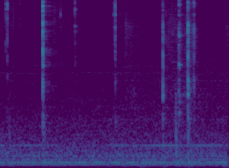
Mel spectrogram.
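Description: Metal spoon stirring ground almonds, sugar and soft butter into a paste in a glass bowl: a handful of light, irregular clicks of the spoon against the glass.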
